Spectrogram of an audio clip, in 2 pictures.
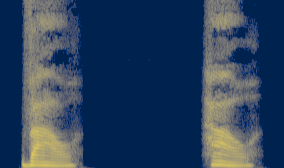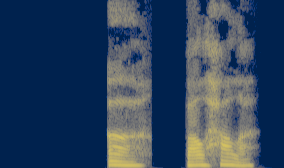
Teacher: Stress hal and keep soft.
